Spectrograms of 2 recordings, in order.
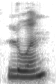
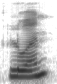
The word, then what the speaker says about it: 轮: Lastly, this character is read as 轮. 轮 means wheel. Its pinyin is spelled 了温轮 and it should be said in the second tone. 轮轮.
